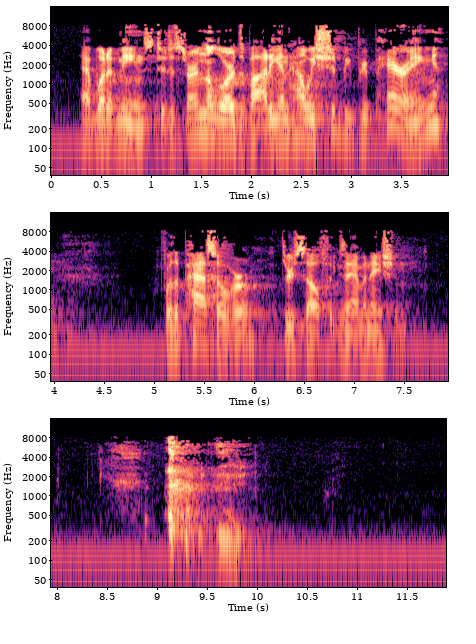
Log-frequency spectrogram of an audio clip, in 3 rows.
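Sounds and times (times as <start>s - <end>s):
speech: 0.3s - 4.2s, 5.1s - 7.6s
rough low throat clearing: 8.7s - 10.2s
sharp cough from a lingering cough: 8.8s - 10.2s.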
